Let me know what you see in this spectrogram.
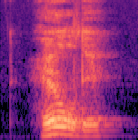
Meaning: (noun) homage, honor; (verb) inflection of hullen: 1. singular past indicative 2. singular past subjunctive
- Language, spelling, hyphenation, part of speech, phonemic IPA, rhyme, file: Dutch, hulde, hul‧de, noun / verb, /ˈɦʏl.də/, -ʏldə, Nl-hulde.ogg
